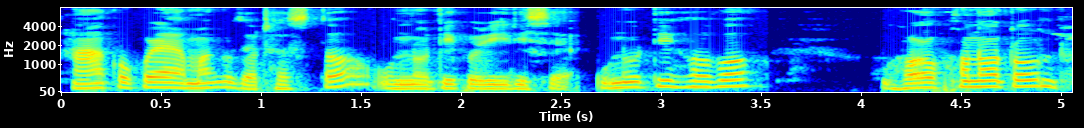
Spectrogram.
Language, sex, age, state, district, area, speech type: Assamese, female, 60+, Assam, Sivasagar, rural, spontaneous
